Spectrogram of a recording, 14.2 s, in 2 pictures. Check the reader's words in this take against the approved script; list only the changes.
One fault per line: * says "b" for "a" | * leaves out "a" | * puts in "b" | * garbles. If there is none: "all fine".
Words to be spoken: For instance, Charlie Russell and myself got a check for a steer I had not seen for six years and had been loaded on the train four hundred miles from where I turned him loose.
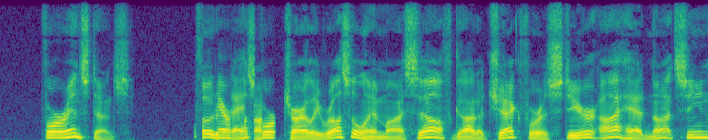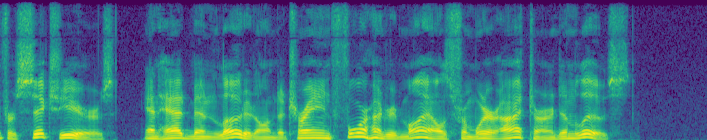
* garbles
